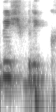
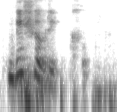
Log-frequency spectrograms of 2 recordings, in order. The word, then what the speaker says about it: বিষবৃক্ষ: তারপর রয়েছে বিষবৃক্ষ, এটা কিন্তু বিষবৃক্ষ নয়, এর সঠিক উচ্চারণ হবে বিষবৃক্ষ, বিষবৃক্ষ, বিষবৃক্ষ।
